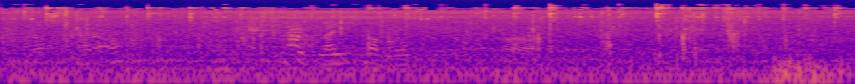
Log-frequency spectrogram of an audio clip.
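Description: Footsteps in sandals on a paved walkway, a light irregular clatter, with faint voices in the background.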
